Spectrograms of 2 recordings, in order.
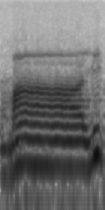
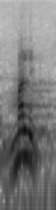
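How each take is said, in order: First: The first vowel is held long. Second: The first vowel is kept short. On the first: It means the one who owns. "Mim dengan panjang harus dibaca" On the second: It means king. "dengan pendek mim"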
